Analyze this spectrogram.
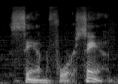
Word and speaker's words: San4San: name right on, because it's easy to mishear. It's spelled S-A-N, the number 4, then S-A-N, San for San.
